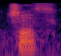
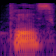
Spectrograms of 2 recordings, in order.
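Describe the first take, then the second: First: The tr cluster is merged into a ch-like sound. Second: The tr cluster is pronounced as a clear t-r. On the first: "sino que se dice" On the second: "ya no se dice"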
